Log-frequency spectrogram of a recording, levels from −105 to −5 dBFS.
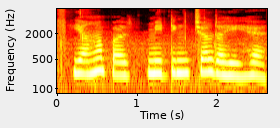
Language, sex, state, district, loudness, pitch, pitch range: Hindi, female, Punjab, Fazilka, -15 LUFS, 230 Hz, 210-235 Hz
